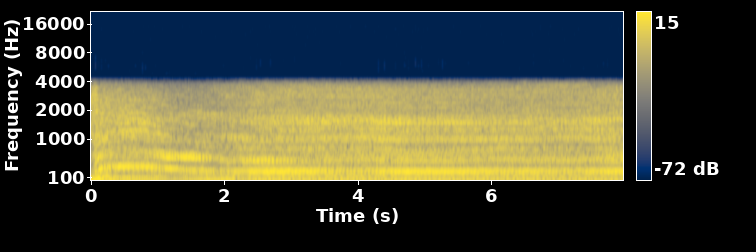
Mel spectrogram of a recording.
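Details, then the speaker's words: 1999 Porsche Boxster 986 Tiptronic, sat about three years under a tree: engine drops from a rev to idle with a steady droning whir underneath; suspected transmission noise, cause uncertain. "anybody know what this noise might be um working on this 99 Boxster uh with Tiptronic"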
